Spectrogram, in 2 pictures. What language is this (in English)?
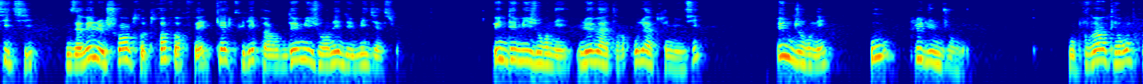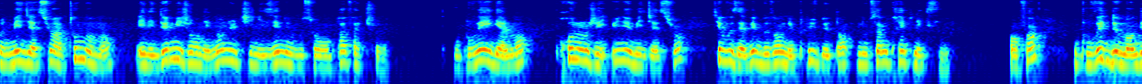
French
